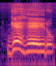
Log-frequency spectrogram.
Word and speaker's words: guerreiro: Guerreiro, mangue, são outras ocorrências, o G forte, ó. Você não diz guerreiro e não diz mangue.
